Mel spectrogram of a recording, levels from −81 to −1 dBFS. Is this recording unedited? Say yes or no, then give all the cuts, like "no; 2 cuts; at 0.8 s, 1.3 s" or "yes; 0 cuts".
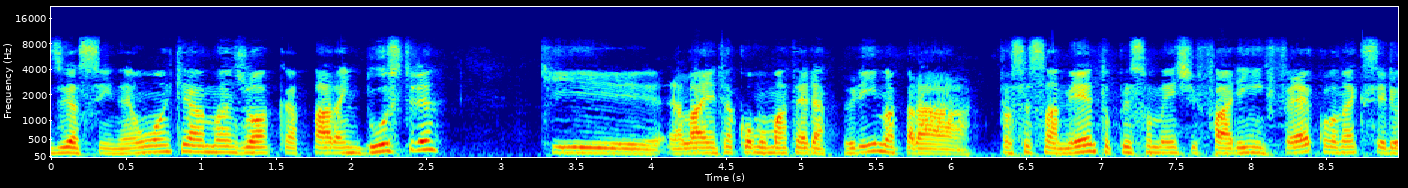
no; 1 cut; at 6.3 s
